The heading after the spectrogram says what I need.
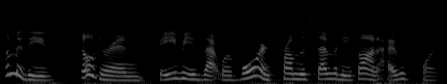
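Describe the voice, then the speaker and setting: A woman's voice: a little high, lively intonation, moderate pace, muffled recording. A woman guest on a radio talk show, talking loosely with hesitant fillers and light laughter. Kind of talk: casual interview chat.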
